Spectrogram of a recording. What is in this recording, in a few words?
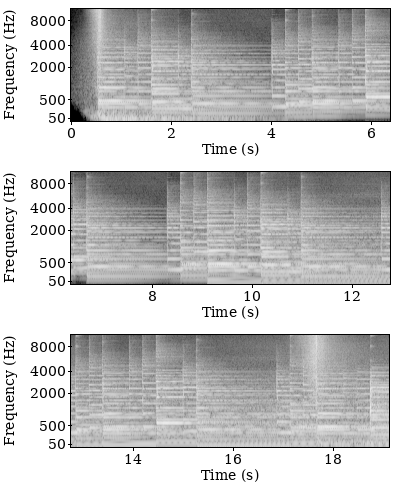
Instrumental Mix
